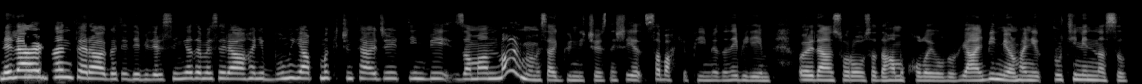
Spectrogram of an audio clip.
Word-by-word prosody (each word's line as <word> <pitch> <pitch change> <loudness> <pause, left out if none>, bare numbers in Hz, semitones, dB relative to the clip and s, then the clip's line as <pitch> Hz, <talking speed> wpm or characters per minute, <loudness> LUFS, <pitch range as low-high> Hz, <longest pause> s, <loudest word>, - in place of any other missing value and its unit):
nelerden 330 +2 +8
feragat 265 -5 +4
edebilirsin 235 +1 -4
ya 280 0 0
da 275 - +1
mesela 270 -1 +2
hani, 265 -5 -4
bunu 275 +4 0
yapmak 285 0 +1
için 275 -1 -5
tercih 275 -1 -2
ettiğin 270 -1 -5
bir 270 -3 -6
zaman 250 +3 +1
var 310 - +1
mı? 250 -8 +1
Mesela, 200 -1 -3
günün 190 +1 -8
içerisinde, 190 0 -9
şey, 205 +1 -5
sabah 220 -4 -4
yapayım 190 0 -12
ya 185 0 -9
da 190 - -8
ne 200 0 -6
bileyim, 180 -2 -5 0.3
öğleden 205 -2 +2
sonra 190 0 -3
olsa 190 +1 -6
daha 180 +1 -1
mı 190 - -4
kolay 180 -1 -4
olur? 170 -1 -7
Yani, 190 +2 +1
bilmiyorum 210 -7 +2
hani, 195 -1 -1 0.2
rutinin 215 -1 -2
nasıl? 175 -2 -3
225 Hz, 200 wpm, -24 LUFS, 190-270 Hz, 0.3 s, nelerden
